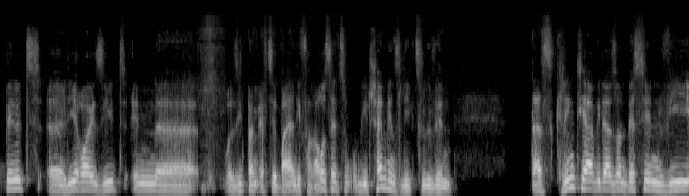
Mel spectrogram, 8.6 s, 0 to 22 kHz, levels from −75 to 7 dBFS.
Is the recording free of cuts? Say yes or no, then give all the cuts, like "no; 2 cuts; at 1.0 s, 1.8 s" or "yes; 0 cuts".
yes; 0 cuts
